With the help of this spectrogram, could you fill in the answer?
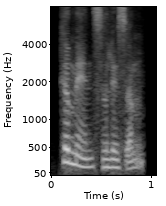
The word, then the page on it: commensalism: Indian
